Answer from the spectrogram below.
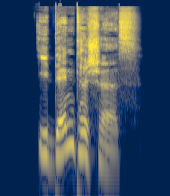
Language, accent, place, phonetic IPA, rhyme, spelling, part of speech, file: German, Germany, Berlin, [iˈdɛntɪʃəs], -ɛntɪʃəs, identisches, adjective, De-identisches.ogg
- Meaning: strong/mixed nominative/accusative neuter singular of identisch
